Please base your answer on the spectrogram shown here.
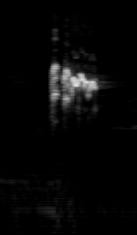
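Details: Sooty-headed bulbul singing in the morning to challenge a rival: one short bubbly phrase of a sharp note followed by a quick run of rich, slightly descending warbled notes, clean background.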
